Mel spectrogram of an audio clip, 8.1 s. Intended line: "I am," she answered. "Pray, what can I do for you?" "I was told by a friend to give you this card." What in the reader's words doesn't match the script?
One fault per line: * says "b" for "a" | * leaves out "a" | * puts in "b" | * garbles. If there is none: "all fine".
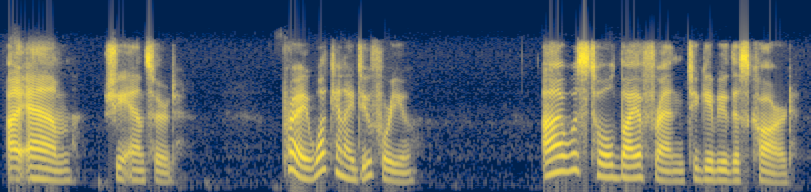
all fine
